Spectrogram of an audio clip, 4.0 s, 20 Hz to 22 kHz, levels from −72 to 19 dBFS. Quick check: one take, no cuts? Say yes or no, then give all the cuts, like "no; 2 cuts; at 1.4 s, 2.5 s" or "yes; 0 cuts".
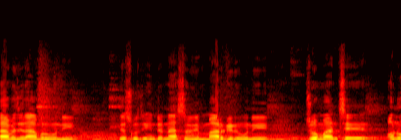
yes; 0 cuts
